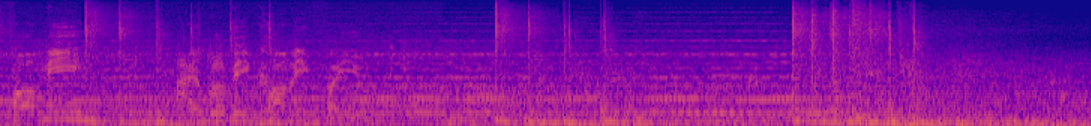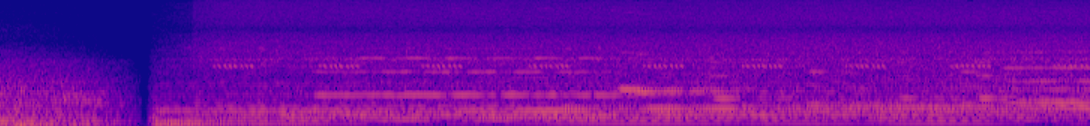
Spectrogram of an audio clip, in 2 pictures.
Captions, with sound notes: Look for me, I'll be coming for you. (crickets chirping) (somber orchestral music)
